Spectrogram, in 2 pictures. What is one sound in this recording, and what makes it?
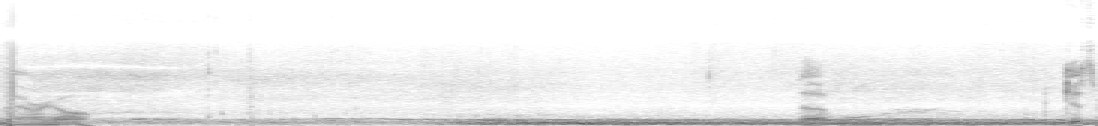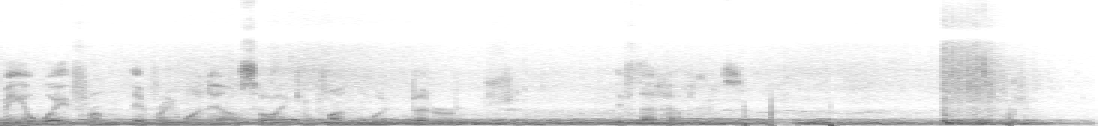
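Wind rushes loudly past a skydiver in free fall.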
